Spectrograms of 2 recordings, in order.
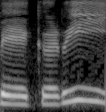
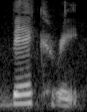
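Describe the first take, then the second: First: It is said with a Thai-style pronunciation. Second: It is said with an English pronunciation. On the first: The speaker calls it wrong. "หรือที่คนไทยมักจะชอบพูดว่า" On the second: The speaker calls it right. "แต่จริงๆแล้วอ่านว่า"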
